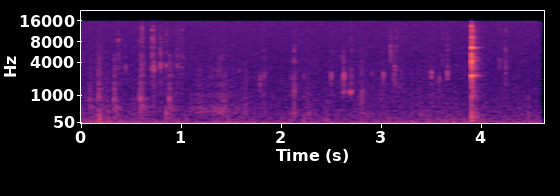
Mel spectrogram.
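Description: A person chewing a mouthful of buckwheat with meat, with small wet mouth clicks throughout. About four seconds in, a single sharp clink of a metal spoon against a bowl.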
